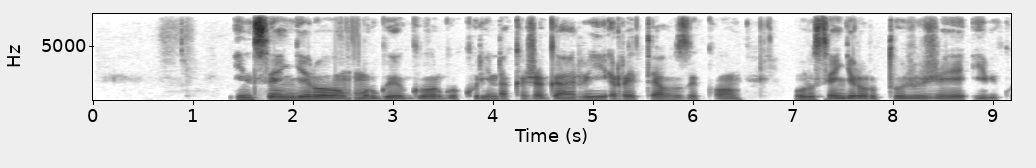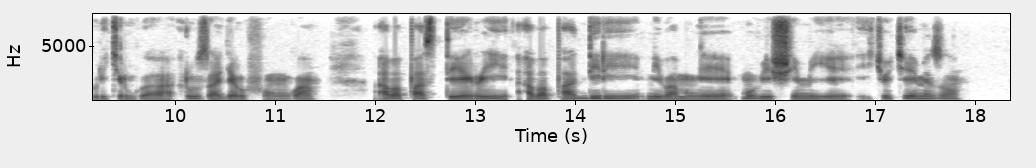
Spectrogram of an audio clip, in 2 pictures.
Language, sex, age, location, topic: Kinyarwanda, male, 25-35, Nyagatare, finance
